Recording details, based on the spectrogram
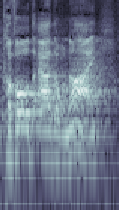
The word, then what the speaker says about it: kavod Adonai: But the first time the Hebrew term, as the Jews pronounce it, kavod Adonai,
